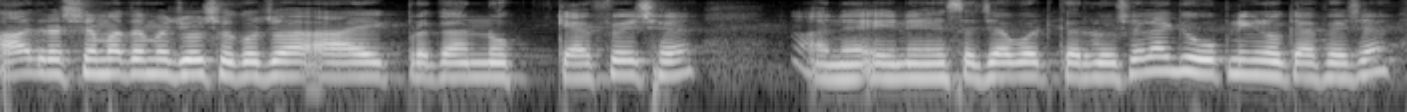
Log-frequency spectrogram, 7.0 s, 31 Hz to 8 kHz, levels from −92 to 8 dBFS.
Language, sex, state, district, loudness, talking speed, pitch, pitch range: Gujarati, male, Gujarat, Valsad, -15 LUFS, 180 wpm, 185 Hz, 175-210 Hz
